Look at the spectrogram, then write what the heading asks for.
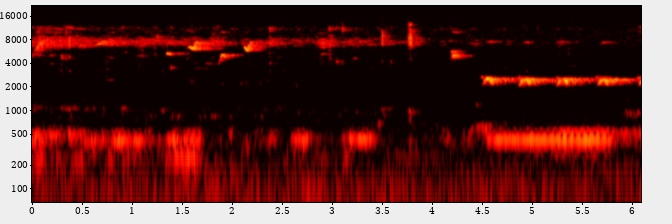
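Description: Faint bird calls: thin, high chirps with short gliding notes, then a quick run of about five short repeated notes near the end.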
